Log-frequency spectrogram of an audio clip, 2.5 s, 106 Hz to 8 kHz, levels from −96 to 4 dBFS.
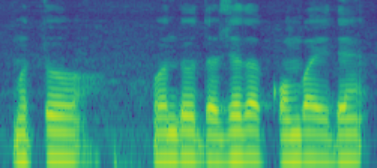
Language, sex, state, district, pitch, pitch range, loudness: Kannada, male, Karnataka, Koppal, 130 Hz, 125-135 Hz, -14 LUFS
